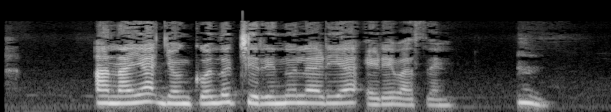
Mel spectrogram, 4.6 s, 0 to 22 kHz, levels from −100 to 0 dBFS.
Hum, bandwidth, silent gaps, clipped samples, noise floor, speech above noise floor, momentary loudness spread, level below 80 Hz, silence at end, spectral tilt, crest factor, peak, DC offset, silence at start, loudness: none; 11.5 kHz; none; under 0.1%; -60 dBFS; 40 dB; 16 LU; -62 dBFS; 0.5 s; -3 dB/octave; 22 dB; 0 dBFS; under 0.1%; 0.7 s; -19 LUFS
